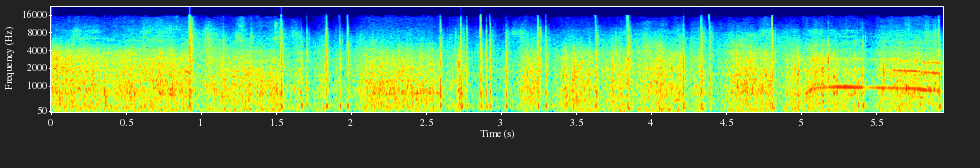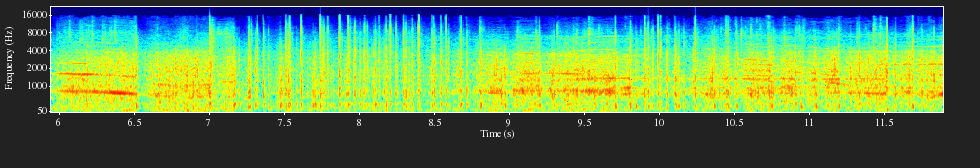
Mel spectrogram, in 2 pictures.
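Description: Fireworks bursting in a rapid, almost continuous volley of bangs with dense crackling between them.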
